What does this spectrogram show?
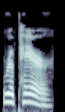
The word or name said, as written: rapere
